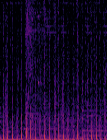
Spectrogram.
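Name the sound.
gunfire of splitting multi-bullet weapon in video game Erosion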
